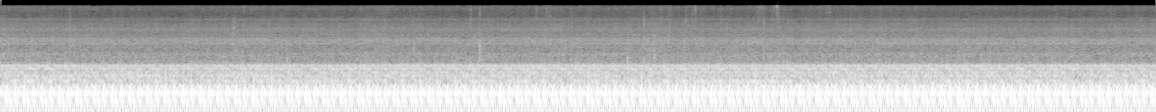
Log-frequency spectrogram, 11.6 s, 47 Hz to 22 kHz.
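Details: 2006 Chevy Silverado LBZ Duramax diesel, DSP5 tune, newly fitted 5-inch straight pipe with flow-through muffler and 8-inch tip, cat removed; recorded at tailpipe: deep, throaty, even idle rumble, ground vibrating, no misses or knocks; healthy normal idle.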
